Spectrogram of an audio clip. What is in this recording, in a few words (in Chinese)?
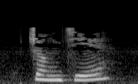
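"整洁", Mandarin Chinese; chinese-flashcards; hsk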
